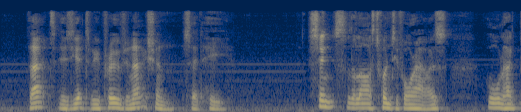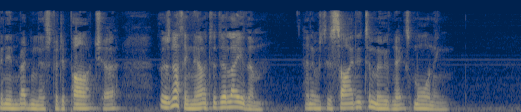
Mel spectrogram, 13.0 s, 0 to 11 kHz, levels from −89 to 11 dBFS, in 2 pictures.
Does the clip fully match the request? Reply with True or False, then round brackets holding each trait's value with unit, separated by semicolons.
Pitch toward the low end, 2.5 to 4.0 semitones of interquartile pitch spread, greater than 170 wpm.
True (125 Hz; 3.0 semitones; 180 wpm)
